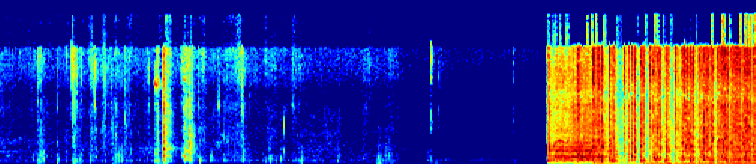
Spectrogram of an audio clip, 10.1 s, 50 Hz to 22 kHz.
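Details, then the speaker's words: Freshly installed Ford 302 V8, first start after wiring, holds a loud, fast, even idle around 2500 rpm; high idle, cause unknown, vacuum hoses being checked. "so it runs sounds good but it's got a high idle it was idling at about what 2500 Daniel"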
